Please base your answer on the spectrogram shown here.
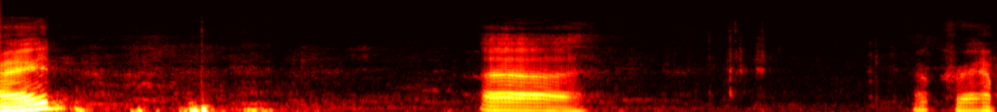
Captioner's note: audience laughing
